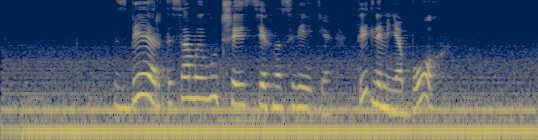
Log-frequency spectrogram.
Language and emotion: Russian, positive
